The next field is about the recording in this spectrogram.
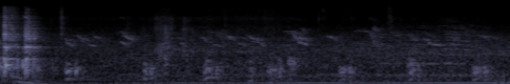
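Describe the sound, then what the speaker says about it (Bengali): A silkie hen clucks close by in a series of short, evenly spaced soft calls over a low steady hum. "এটা হচ্ছে সিল্কের মুরগি"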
